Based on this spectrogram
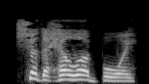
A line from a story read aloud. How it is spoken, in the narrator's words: Terry barks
